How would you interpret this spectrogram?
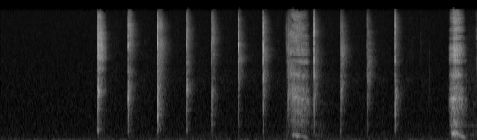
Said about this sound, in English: Is that you clapping?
